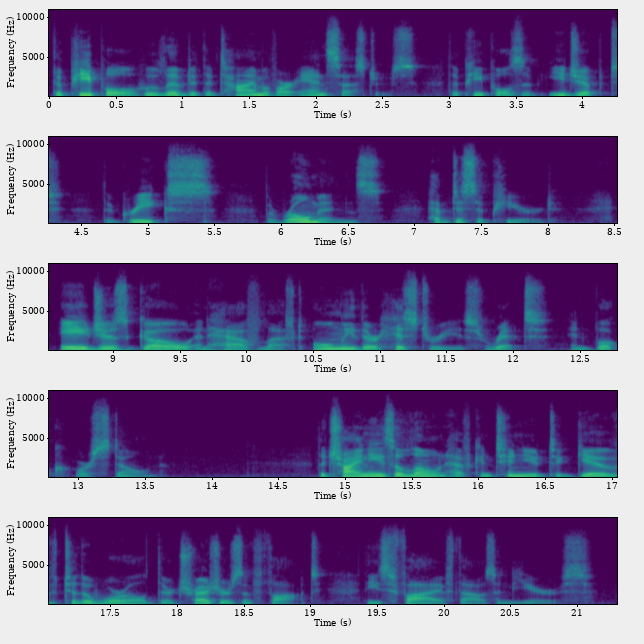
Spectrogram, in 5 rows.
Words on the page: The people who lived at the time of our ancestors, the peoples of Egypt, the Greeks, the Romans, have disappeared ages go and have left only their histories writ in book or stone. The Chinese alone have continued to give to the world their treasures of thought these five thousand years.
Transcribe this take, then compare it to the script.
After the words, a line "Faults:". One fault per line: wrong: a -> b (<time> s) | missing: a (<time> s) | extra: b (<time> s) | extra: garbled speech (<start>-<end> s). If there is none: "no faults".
The people who lived at the time of our ancestors, the peoples of Egypt, the Greeks, the Romans, have disappeared ages go and have left only their histories writ in book or stone. The Chinese alone have continued to give to the world their treasures of thought these five thousand years.
Faults:
no faults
